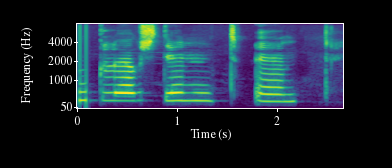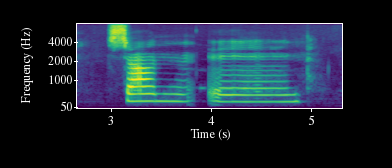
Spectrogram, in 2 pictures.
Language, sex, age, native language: Icelandic, female, 9, Icelandic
